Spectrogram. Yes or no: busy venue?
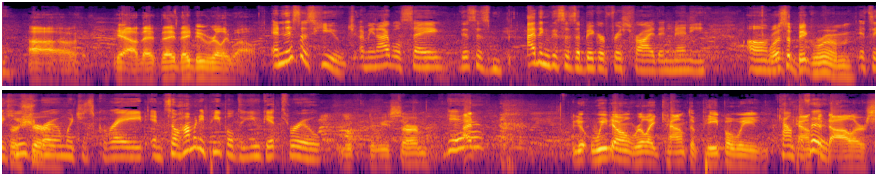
yes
